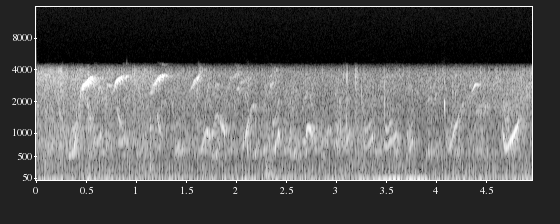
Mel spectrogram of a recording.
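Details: Evening feeding for guinea pigs, a female group kept with a castrated male: a busy chorus of overlapping rising whistled squeaks, some climbing high, others short and chirpy, over a low steady hum.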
